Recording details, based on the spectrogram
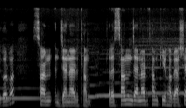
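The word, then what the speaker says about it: সংজ্ঞার্থং: যেখানে আছে কি গ্যারথম এটিকে আসলে আমরা সংস্কৃত উচ্চারণ কি করব সান জেনারথম তাহলে সান জেনারথম কিভাবে আসে আমি এবার সেটি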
